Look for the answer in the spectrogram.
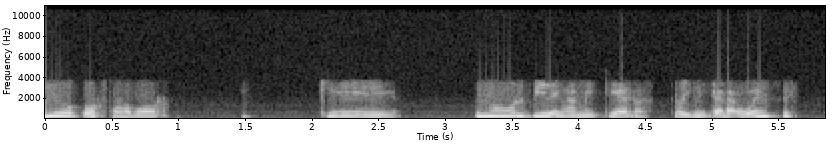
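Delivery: choked-up, halting voice, cracking and breaking. Making a petition to the priest, voice breaking. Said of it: "se me quiebra la voz".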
